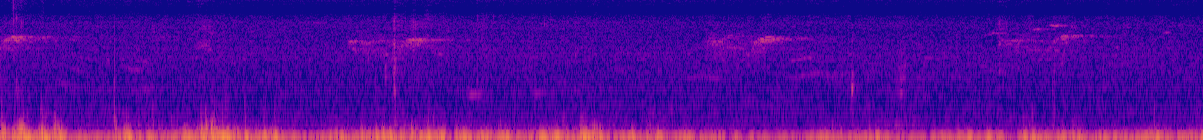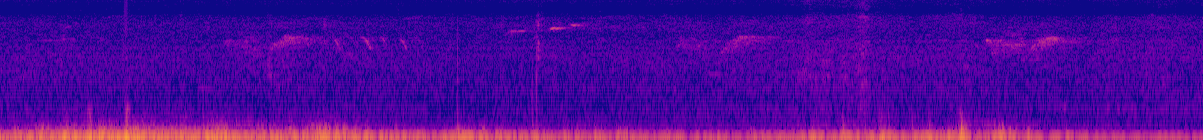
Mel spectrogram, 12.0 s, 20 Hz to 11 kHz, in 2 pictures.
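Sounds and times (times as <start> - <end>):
wind rumble on microphone: 0.0 - 12.0.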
